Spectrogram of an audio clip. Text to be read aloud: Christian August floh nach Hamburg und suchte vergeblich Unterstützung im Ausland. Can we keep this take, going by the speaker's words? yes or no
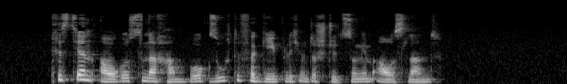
no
